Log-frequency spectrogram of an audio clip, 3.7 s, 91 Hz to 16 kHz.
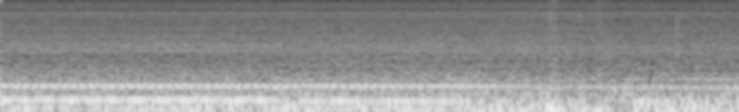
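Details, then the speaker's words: Nissan 350Z short shifter assembly after regreasing and tightening bolts, driving: steady low engine and road drone from cabin, no shifter rattle. "That would have been fun, but no rattles whatsoever. That's beautiful. I love it."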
